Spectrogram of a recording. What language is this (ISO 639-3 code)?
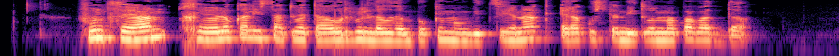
eus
